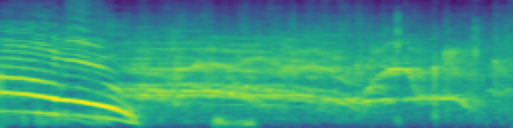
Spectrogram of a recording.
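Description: An audience applauds and cheers in a steady, dense wash of noise, opened by a loud, high whoop that slides sharply downward before the crowd sound carries on.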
